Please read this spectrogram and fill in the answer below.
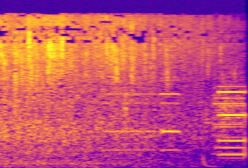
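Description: Near silence: a faint steady hiss in the gap between two music tracks.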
